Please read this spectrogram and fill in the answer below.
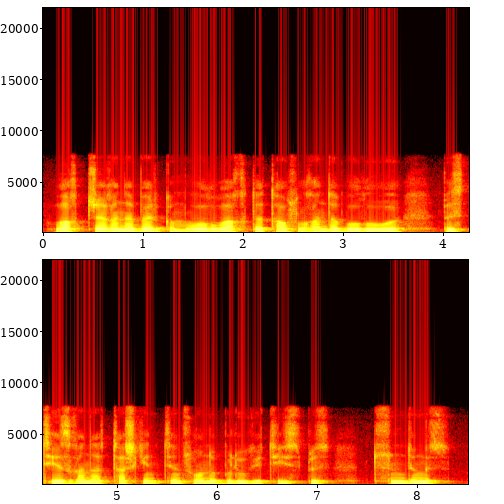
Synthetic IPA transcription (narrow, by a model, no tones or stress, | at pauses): wɑqə̥t̪ʃɑʁɑnɑbælkʲɪmwo̞lˠwɑqə̥t̪ːət̪ʰɑwsə̰lˠʁɑnd̪ɑbo̞lˠuwə | b̥ɪzt̪ʰe̞zʁɑnɑt̪ʰɑʃkʲe̞nt̪ːe̞nso̞̰nəbɪluɡʲe̞t̪ʰḭjɪsb̥ɪz | t̪ʰʏ̥sɪnd̪ɪŋɪz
